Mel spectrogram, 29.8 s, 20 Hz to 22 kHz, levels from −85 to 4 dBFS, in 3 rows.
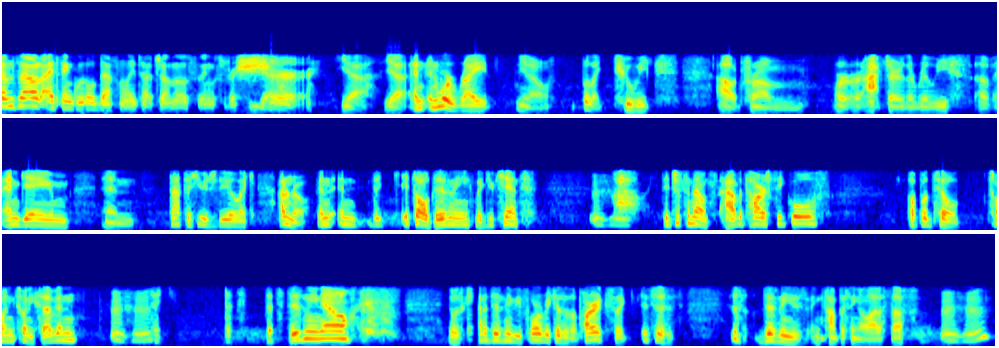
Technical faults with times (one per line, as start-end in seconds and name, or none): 0.80-0.84 packet loss with pitch repetition
7.70-7.72 packet loss with pitch repetition
24.56-24.66 packet loss with pitch repetition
